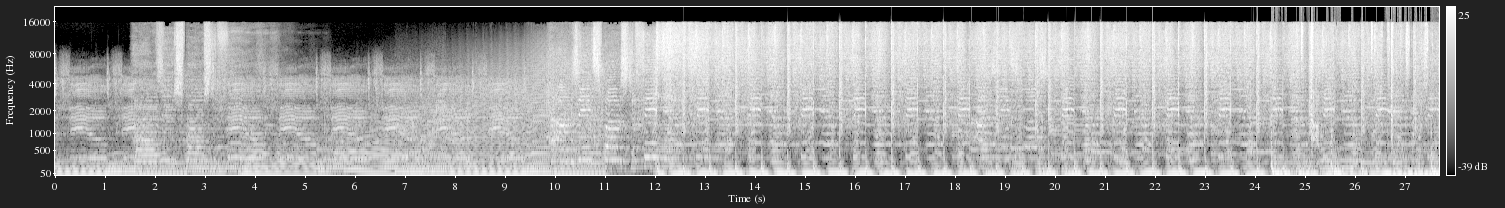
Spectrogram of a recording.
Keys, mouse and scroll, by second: 0.3 ctrl+t, 1.5 click, 5.9 click, 8.9 z, 9.1 click, 13.9 ctrl+shift+n, 14.5 Return, 15.3 x, 16.0 shift+F5, 16.2 Return, 17.5 ctrl+[, 21.1 ctrl+click, 21.6 ctrl+e, 22.6 click, 25.4 ctrl+t.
